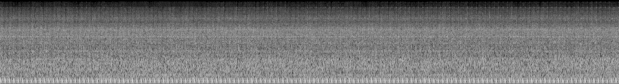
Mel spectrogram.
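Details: Briggs & Stratton mower engine (believed early 1984), first start after rebuild with new piston, rings and valves for oil consumption (loose rings, worn valves); steady even single-cylinder bark at constant speed, no knocks or misses; normal running.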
